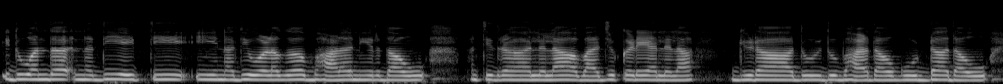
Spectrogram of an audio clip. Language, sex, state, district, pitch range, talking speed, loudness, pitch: Kannada, male, Karnataka, Bijapur, 205-220 Hz, 95 wpm, -24 LUFS, 210 Hz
